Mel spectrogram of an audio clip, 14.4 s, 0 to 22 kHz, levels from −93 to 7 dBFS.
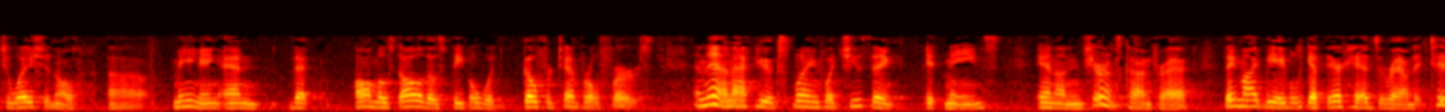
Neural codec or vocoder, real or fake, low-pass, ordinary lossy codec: none; real; 7.2 kHz; MP3, 24 kbps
